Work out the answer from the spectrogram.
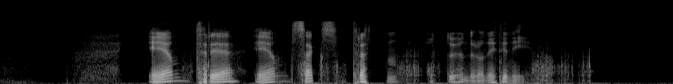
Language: Norwegian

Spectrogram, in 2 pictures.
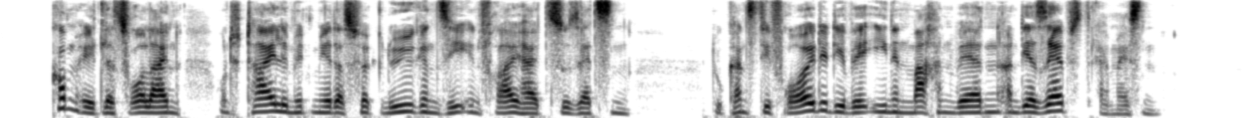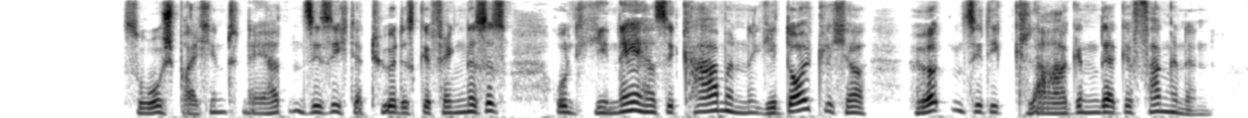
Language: German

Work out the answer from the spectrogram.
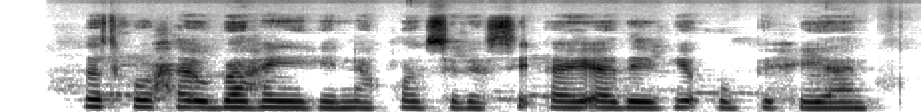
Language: Somali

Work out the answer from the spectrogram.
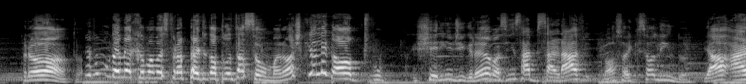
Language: Portuguese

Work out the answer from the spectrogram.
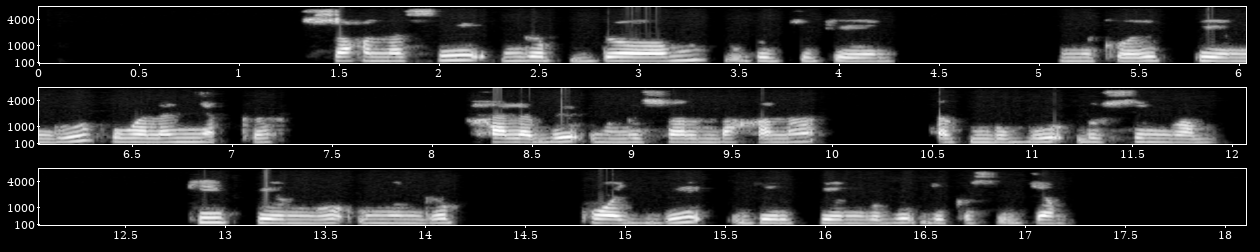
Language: Wolof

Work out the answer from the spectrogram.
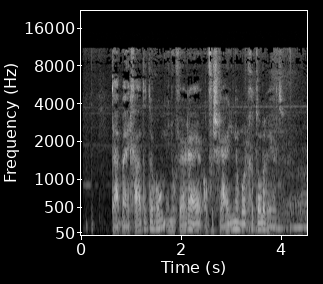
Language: Dutch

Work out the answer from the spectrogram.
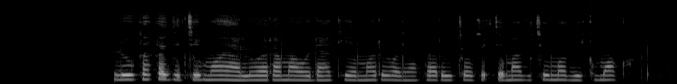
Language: Luo (Kenya and Tanzania)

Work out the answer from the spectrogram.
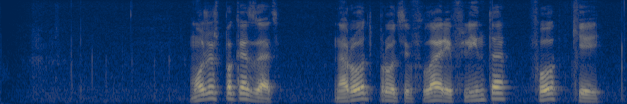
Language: Russian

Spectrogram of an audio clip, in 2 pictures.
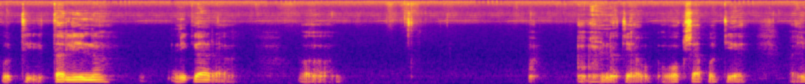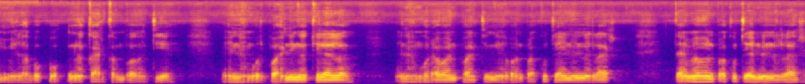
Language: Bilur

